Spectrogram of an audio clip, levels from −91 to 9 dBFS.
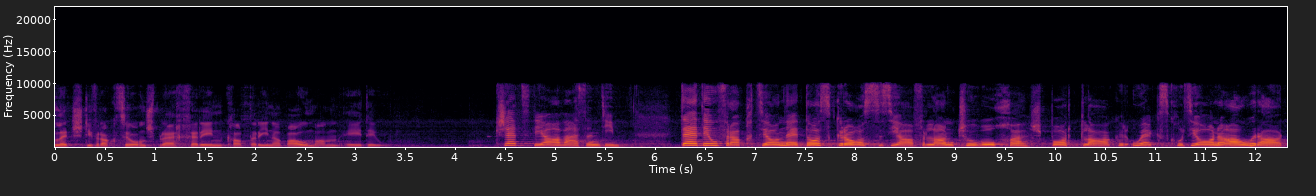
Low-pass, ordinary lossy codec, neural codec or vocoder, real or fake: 9.9 kHz; AAC, 64 kbps; none; real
